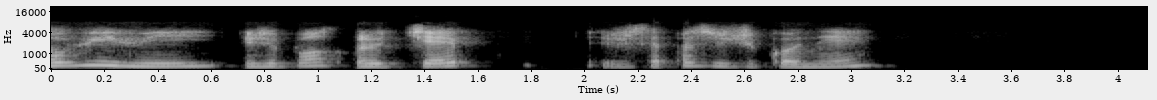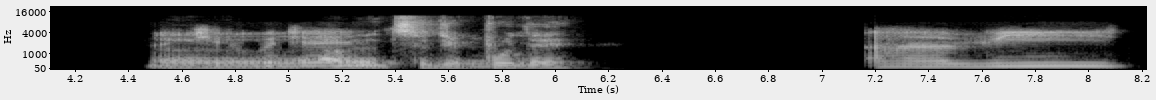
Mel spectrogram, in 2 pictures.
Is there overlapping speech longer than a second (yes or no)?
yes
